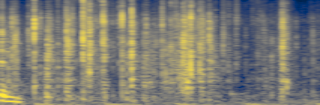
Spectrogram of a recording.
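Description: Foil trading-card pack wrapper crinkling and crackling as it is torn open by hand, a rapid run of crackles that thins out toward the end.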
